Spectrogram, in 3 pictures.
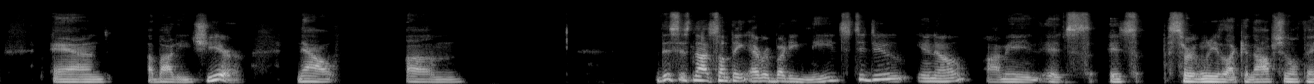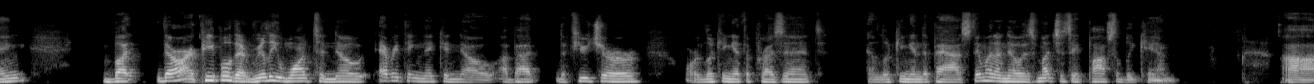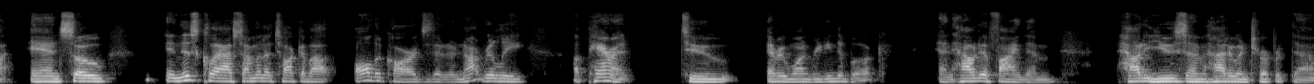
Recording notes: The shows are now all hosted on Zoom.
